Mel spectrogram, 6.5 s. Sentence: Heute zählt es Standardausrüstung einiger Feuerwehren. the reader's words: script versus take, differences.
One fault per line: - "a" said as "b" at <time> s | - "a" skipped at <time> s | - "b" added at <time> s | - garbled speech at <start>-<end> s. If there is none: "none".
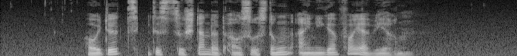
- "zur" added at 2.1 s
